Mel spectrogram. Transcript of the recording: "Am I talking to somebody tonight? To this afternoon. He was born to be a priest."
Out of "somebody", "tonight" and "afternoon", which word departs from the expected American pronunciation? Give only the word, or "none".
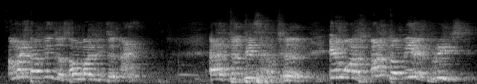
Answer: afternoon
